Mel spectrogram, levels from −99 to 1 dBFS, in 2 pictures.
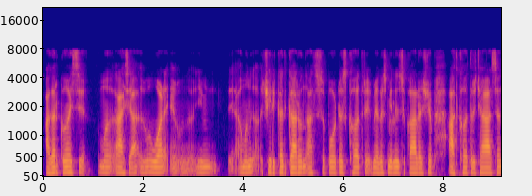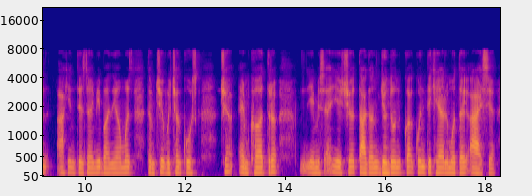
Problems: none marked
